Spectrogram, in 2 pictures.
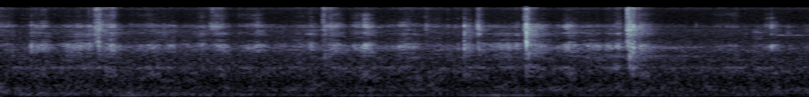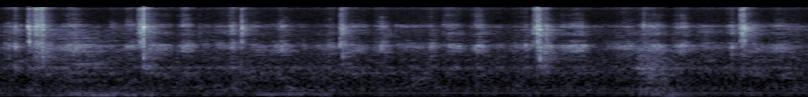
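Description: Silk thread being wound by hand around a small piece of cardboard for a tassel, the thread scraping over the cardboard's edges with irregular light ticks.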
